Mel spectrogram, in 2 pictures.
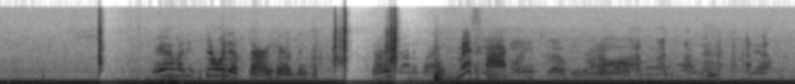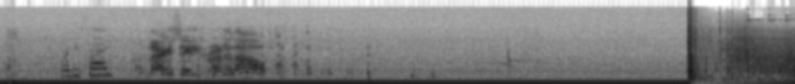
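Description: A rifle fires loud single shots outdoors, with a brief echo.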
